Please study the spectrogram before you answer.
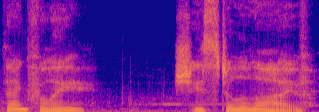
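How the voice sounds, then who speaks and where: A calm, analytical woman from an anime game. Her voice is low with a gravelly creak, and she reasons in a composed, quietly concerned way over faint music. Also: slow.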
